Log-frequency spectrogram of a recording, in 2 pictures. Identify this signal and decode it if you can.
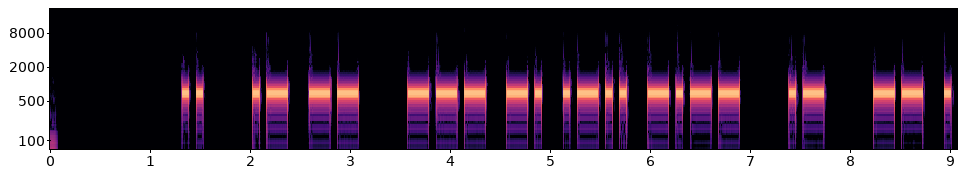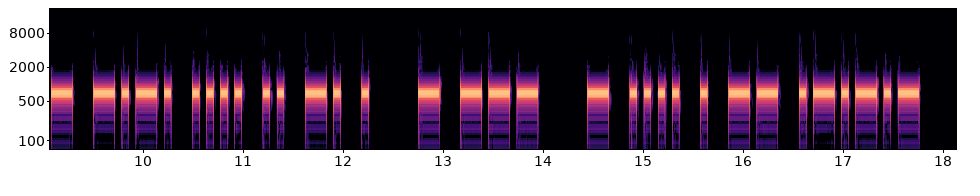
Morse code, heard as a keyed tone, about 17 wpm, 700 Hz. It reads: I AM ONLY A MACHINE TO THEM.
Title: Sentences from Top 1000 Words - Review Part 2 - 17wpm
